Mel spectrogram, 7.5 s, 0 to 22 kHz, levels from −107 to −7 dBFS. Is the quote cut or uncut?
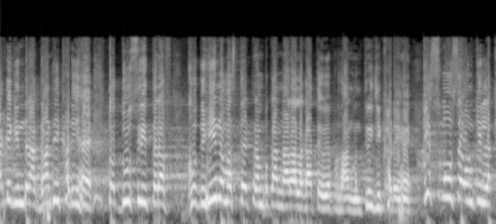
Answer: cut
